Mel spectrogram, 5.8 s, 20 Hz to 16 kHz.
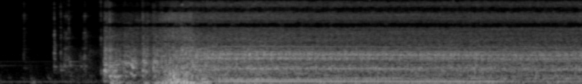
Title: GMC / Chevy 2.7 wastegate actuator loud noise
